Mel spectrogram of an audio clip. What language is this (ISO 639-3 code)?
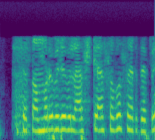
ori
